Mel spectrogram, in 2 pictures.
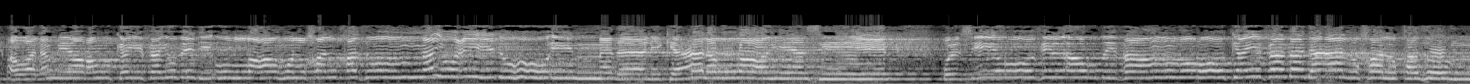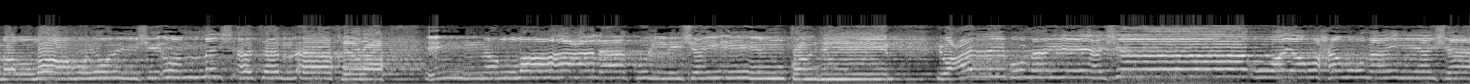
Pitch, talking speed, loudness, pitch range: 300 Hz, 80 wpm, -8 LUFS, 275-320 Hz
